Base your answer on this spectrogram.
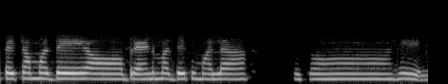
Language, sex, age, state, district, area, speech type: Marathi, female, 45-60, Maharashtra, Ratnagiri, rural, conversation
